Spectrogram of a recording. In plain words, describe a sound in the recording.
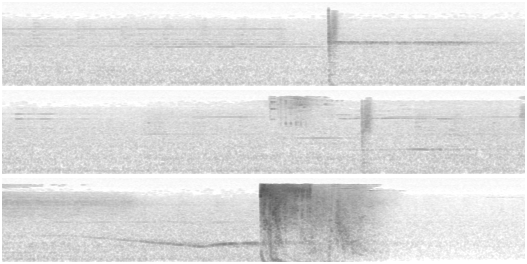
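Distant city traffic hums steadily.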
